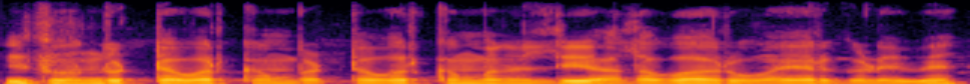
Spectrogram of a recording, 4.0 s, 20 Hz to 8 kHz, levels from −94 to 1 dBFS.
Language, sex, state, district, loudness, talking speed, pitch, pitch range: Kannada, male, Karnataka, Koppal, -17 LUFS, 135 wpm, 90 Hz, 85-90 Hz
